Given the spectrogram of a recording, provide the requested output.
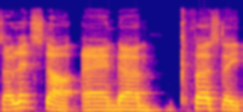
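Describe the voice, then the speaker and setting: Medium in pitch, the man's voice comes across somewhat breathy. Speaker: business speaker. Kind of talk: motivational talk. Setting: video call. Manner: hesitant, many fillers.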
